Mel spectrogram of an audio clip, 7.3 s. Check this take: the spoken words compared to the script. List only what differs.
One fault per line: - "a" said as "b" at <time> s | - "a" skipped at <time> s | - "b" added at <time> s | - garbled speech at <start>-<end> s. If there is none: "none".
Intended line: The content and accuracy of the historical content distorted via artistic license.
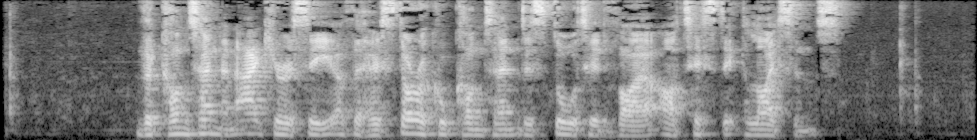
none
